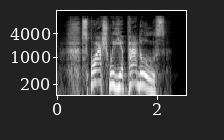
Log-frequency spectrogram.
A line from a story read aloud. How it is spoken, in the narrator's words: Jack cried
